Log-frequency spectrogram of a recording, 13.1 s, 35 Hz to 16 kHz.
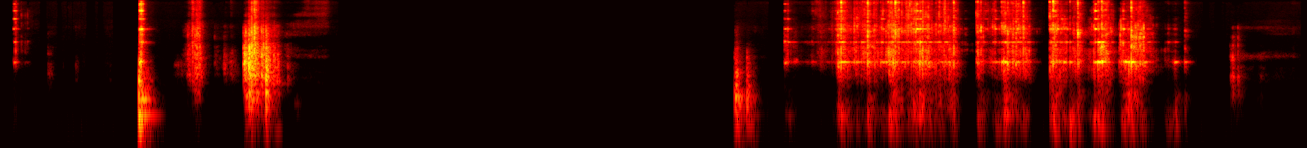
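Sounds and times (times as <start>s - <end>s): knock: 7.4s - 7.6s
dry cereal pouring into a bowl: 8.2s - 11.8s.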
